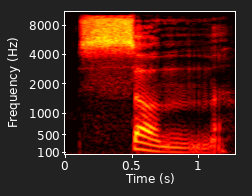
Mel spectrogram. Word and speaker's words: sommes: Okay, nous sommes. Okay, so you don't pronounce the final S here, it doesn't exist.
